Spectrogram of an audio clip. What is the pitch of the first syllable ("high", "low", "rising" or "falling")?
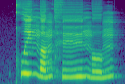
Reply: high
